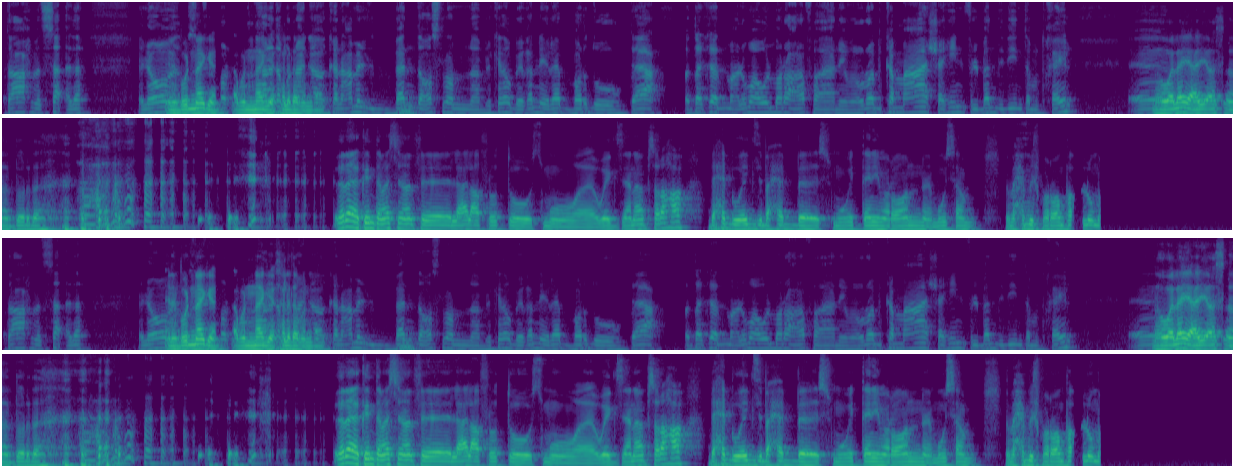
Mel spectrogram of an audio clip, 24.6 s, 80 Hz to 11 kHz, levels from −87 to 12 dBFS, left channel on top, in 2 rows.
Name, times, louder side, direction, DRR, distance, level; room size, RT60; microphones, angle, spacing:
voice 1, 0.0-10.7 11.3-11.8 13.1-15.6 22.4-22.7, left 3 dB, 65° left, 5.3 m, -45 dB
voice 2, 1.6-3.2 4.0-4.1 11.5-13.2 14.6-14.7 15.6-22.1 22.3-23.3, right 2 dB, 50° right, 1.8 m, -27 dB
head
